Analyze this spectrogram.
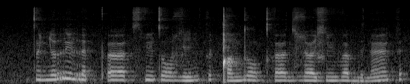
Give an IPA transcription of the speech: t ə̃ ɲ ə r ĩ r ɛ t pʼ œː t͡sʰ ĩ t oː ɮ i n k ə ǃ ʌ n d oː kʰ œː d ɮ œ ɕ ĩ v œ b ɪ d ɾ ɛ̃ː k

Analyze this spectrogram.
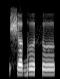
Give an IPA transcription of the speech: ʃ ʌ ɡ ʊ θ ʊ

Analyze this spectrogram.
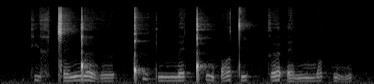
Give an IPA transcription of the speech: kʲ ʉ˥˩ x ǀ ɛ˧˥ ŋ͡ǃ œ˥˩ ð ɵ˧ | ǃʰ y˥˩ t mː ɛ˧˥ ǃʰ u˥˩ ʔ ɔ˧˥˧ t i˧˥˧ kː œ˧˥˧ ʔ ɛ˧ mː ɔ˧˥˧ k u˨˩˦

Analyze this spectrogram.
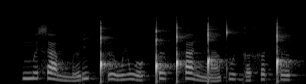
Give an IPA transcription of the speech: m ʏ˥ s a˥˧ mː ø˩˥ ɾ i˥ ǃʼ ø˥˧ w ɪ˥ w o˩˥ ǃ ø˥˧ ǃʰ a˥˧ ŋ͡ǃ ã˩˥ tʷ e˥ ɡ ɐ˩˥ x ɐ˥ ǃ ə˥

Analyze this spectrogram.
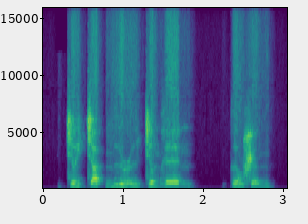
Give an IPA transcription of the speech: c ə˧˥ j c a˨˩ k̚ ŋ ɨ˧ ɹ ɨ˨˩˨ c ə˧ m ɣ ɛ˧ n | k ə˧ w ʂ ə˨˩ ŋ

